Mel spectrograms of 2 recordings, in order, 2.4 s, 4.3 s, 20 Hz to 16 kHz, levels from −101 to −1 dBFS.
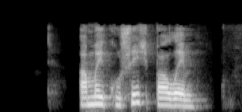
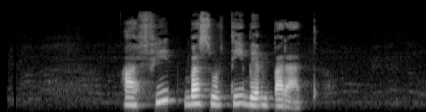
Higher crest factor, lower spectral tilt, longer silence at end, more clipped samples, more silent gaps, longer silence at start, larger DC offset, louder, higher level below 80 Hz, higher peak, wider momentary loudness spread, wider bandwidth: second, 16 dB vs 24 dB; about the same, -5 dB/octave vs -5 dB/octave; second, 0.5 s vs 1.25 s; neither; neither; second, 0.8 s vs 1.25 s; neither; first, -16 LUFS vs -28 LUFS; first, -60 dBFS vs -86 dBFS; first, -2 dBFS vs -6 dBFS; about the same, 7 LU vs 8 LU; second, 7.8 kHz vs 11.5 kHz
